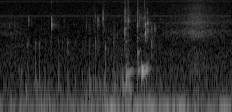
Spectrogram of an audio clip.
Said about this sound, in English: Drinking some liquid death here, some good canned water, but anyway.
